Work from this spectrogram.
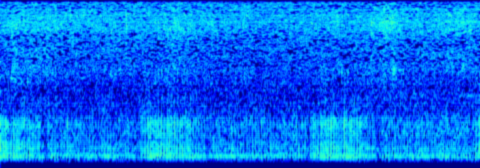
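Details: Feral cat purring: a steady low rumbling drone that swells and eases in slow breath-like waves, with faint background hiss.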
